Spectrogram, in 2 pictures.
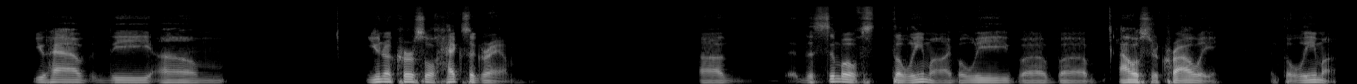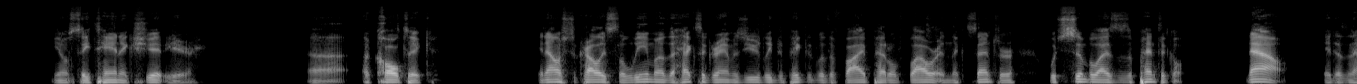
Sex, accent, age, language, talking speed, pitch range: male, American, 30-49, English, 110 wpm, 90-110 Hz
